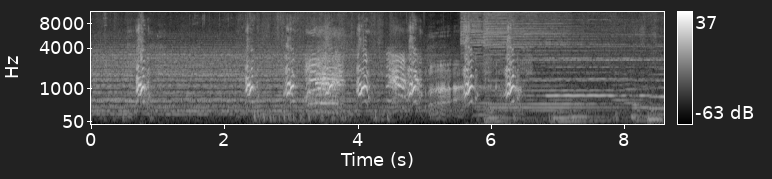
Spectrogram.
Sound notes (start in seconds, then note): 2.9 dog barking; 3.2 Jimmy howling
